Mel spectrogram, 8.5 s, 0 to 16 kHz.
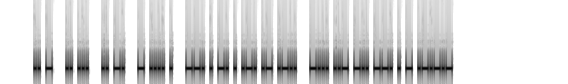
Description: Morse code, heard as a keyed tone, about 37 wpm, 700 Hz. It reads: IT IS IN THE GENERAL BUDGET.
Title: Sentences from Top 1200 Words 40wpm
